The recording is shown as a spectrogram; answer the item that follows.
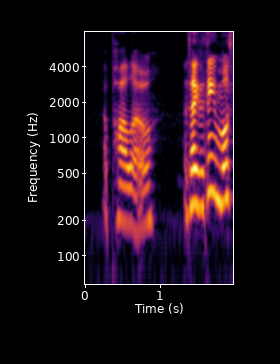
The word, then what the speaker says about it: Apollo: I've always pronounced it like apology. Apollo? How did I say it the first time? Apollo. Oh yeah, I put emphasis on the po, don't I? Apollo.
